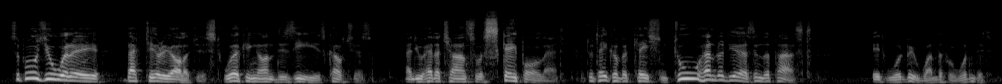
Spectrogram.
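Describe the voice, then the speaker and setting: A suave, menacing government hunter in a vintage radio drama. His mid-pitched voice swings widely as he insinuates and toys with his listeners in mock-polite, theatrical phrases. The sound is dry and close. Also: darkish tone, no echo. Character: suavely menacing male government searcher from the future, toying with his quarry. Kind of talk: 1950s radio drama acting.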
